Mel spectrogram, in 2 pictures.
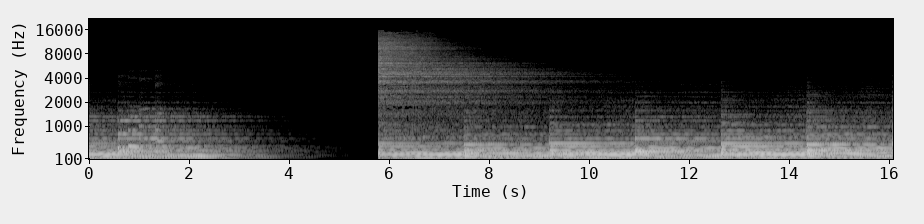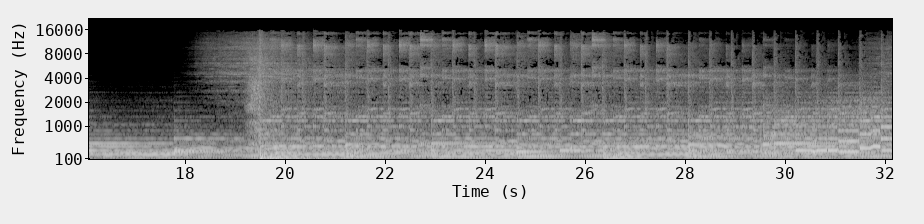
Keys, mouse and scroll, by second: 0.2 click, 21.9 shift+middle click, 26.4 click.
